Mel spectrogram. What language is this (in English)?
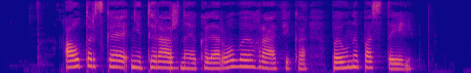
Belarusian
